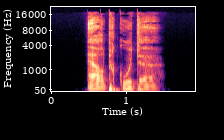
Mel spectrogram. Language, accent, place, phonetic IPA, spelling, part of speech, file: German, Germany, Berlin, [ˈɛʁpˌɡuːtə], Erbgute, noun, De-Erbgute.ogg
- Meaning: dative singular of Erbgut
